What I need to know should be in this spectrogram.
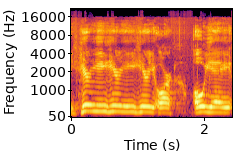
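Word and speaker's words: oyez: here here here or O Yay O Yay O Yay which by the way is spelled o y e z and I think it's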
